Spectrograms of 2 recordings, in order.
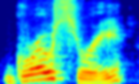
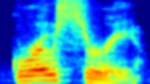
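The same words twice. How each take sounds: First: The word is said with two syllables. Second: The word is said with three syllables. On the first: "with the S sound, two syllables" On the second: "with the S sound and three syllables"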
